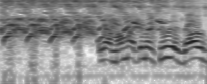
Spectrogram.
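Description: A high-pitched snickering laugh in quick, short rising yelps, then a wavering voice through the second half.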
